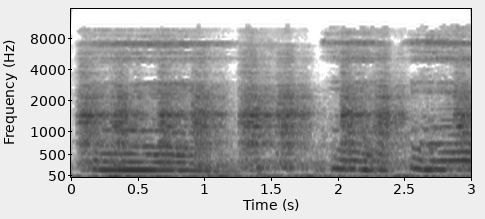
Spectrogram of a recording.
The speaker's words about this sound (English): And there's this weird creaking sound.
